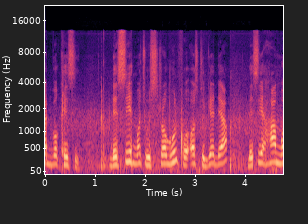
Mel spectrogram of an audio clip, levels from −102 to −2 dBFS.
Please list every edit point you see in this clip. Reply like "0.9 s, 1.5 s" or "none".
1.7 s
